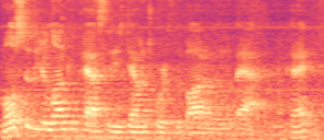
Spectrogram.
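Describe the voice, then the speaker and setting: A man rattles along at a very fast pace, with audible room echo and noticeable background noise around him. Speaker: voice actor and voice acting teacher. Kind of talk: convention panel workshop talk. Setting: convention panel room with audience, no microphone. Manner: loud, projecting; casual, with false starts. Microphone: no microphone.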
